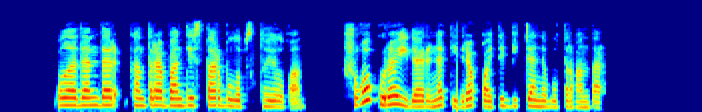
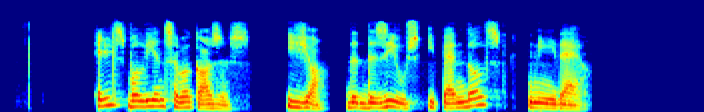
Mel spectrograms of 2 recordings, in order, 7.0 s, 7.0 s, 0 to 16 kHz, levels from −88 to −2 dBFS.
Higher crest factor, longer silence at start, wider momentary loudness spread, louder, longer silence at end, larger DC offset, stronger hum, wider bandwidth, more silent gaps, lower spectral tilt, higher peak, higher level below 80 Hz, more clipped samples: about the same, 18 dB vs 18 dB; second, 0.55 s vs 0.95 s; first, 12 LU vs 9 LU; about the same, -20 LUFS vs -18 LUFS; second, 1 s vs 1.2 s; neither; neither; about the same, 7.8 kHz vs 8 kHz; second, 3.05-3.42 s vs 2.51-2.85 s, 3.30-3.45 s, 5.15-5.26 s; about the same, -4.5 dB/octave vs -5.5 dB/octave; about the same, -2 dBFS vs -2 dBFS; second, -64 dBFS vs -58 dBFS; neither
